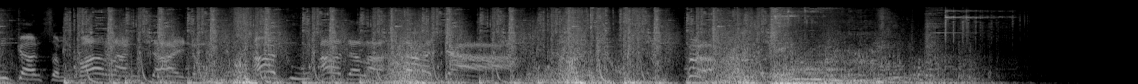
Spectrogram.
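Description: Video game combat sounds of blows and magic effects crash loudly and rapidly.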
